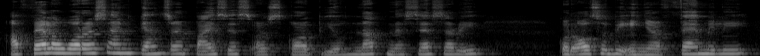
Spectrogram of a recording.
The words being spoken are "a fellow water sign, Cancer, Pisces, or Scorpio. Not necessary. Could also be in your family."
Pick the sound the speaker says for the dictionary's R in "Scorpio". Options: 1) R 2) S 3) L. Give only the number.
3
